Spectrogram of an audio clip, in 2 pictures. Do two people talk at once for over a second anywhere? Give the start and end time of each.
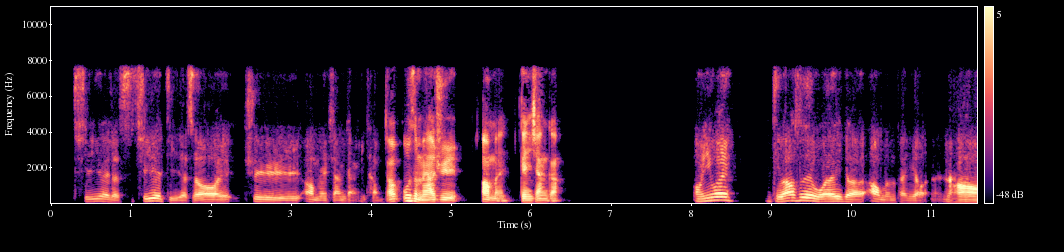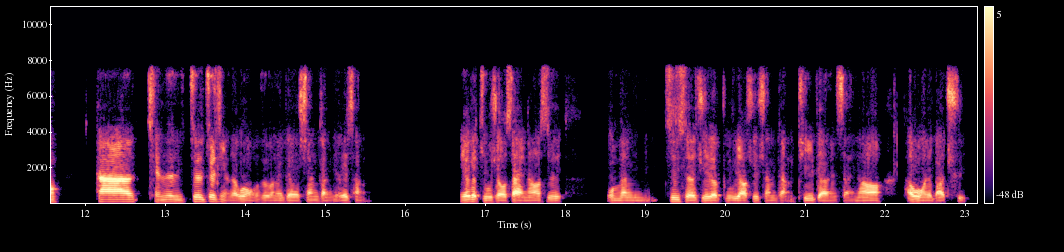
none

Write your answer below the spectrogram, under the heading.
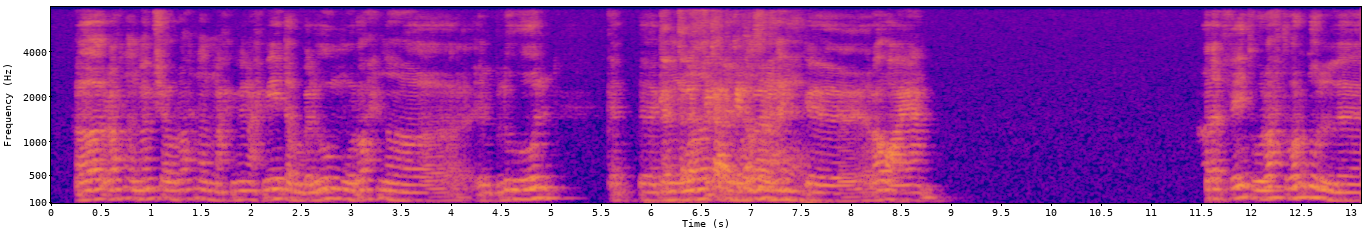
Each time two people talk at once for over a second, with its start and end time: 6.1-7.6

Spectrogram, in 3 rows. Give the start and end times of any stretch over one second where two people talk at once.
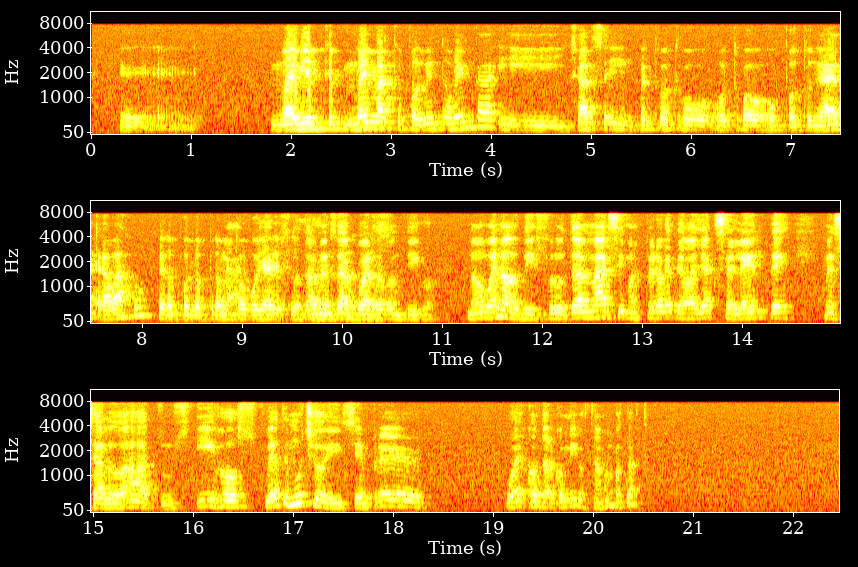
8.8-10.4

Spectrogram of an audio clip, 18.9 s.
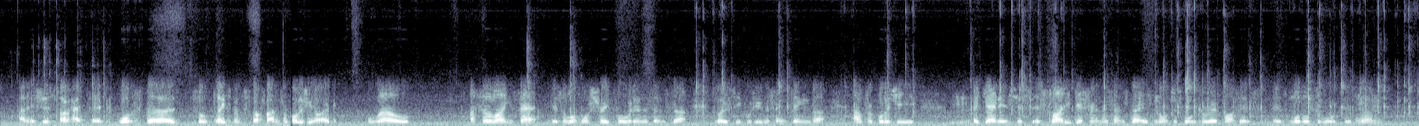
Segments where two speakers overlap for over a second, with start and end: none

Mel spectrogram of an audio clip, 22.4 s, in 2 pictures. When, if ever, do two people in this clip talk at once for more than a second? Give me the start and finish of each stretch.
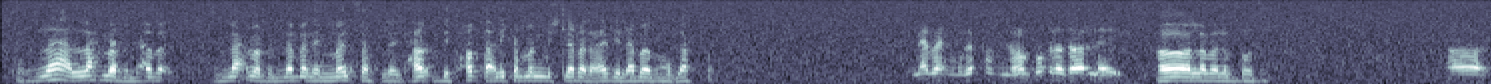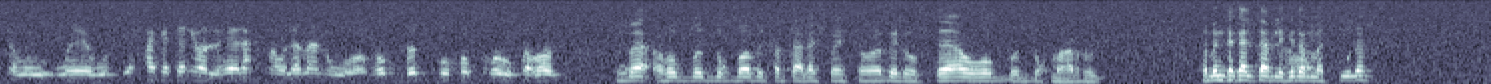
none

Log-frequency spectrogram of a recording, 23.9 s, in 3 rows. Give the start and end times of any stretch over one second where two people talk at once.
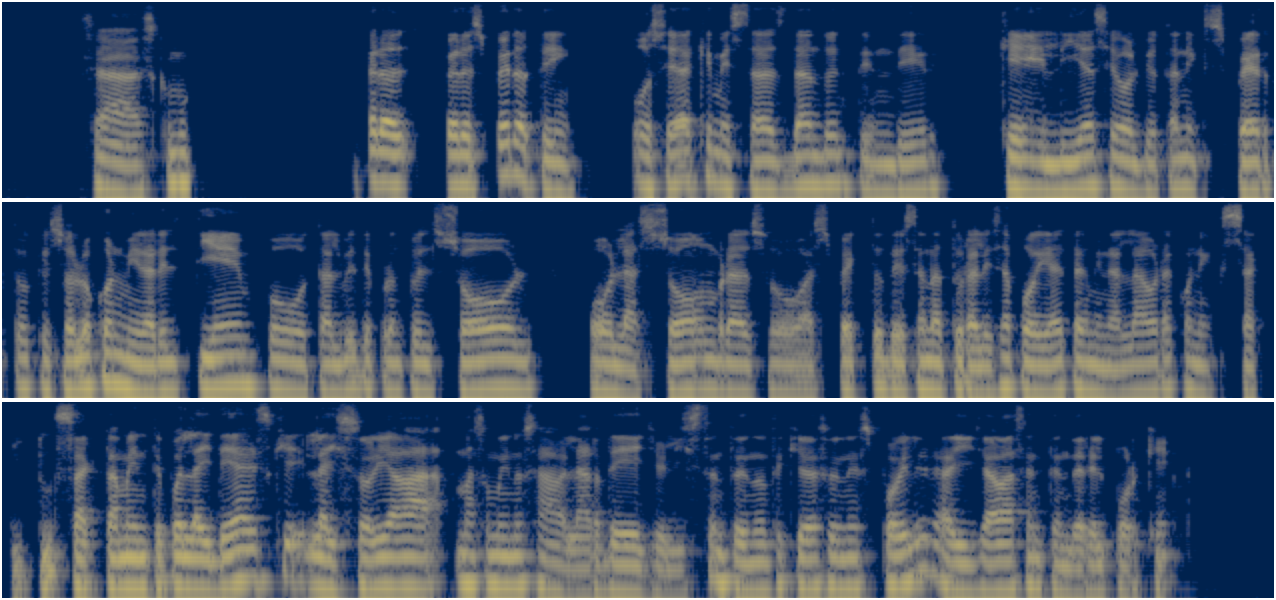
none

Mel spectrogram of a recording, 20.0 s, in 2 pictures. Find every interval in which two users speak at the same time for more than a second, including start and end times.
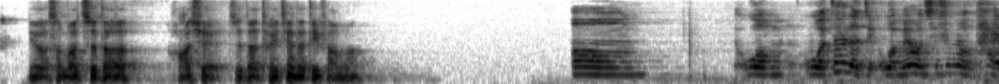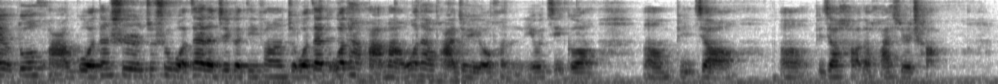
none

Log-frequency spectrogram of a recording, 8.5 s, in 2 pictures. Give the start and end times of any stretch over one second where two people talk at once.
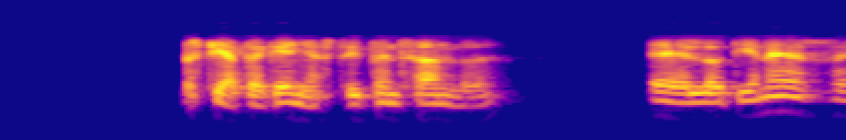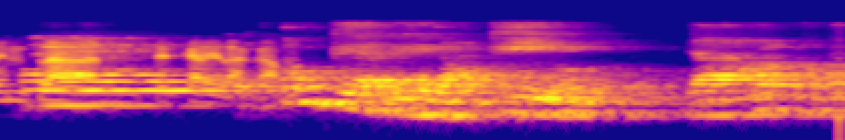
4.4-5.8

